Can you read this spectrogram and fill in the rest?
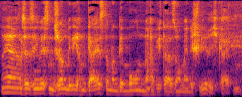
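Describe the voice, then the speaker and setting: An actor playing a hesitant, sceptical forensic doctor who mutters haltingly in a German audio drama. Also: male voice, fairly low pitch, reverberant, lightly acted. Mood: hesitant scepticism.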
